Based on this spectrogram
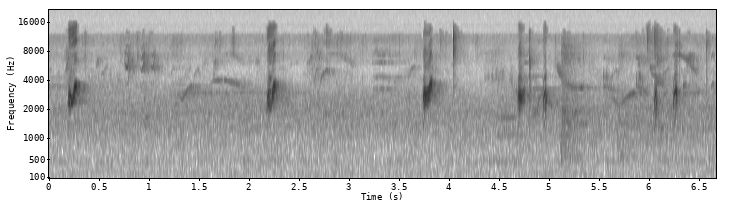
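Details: In Ahmedabad, India, on 5 December 2022 at 10:30 am, an Asian green bee-eater gives short, sharp, high trilled chirps, singly or in quick pairs every second or two, with faint twittering of other birds behind.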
